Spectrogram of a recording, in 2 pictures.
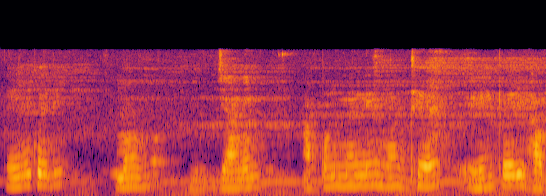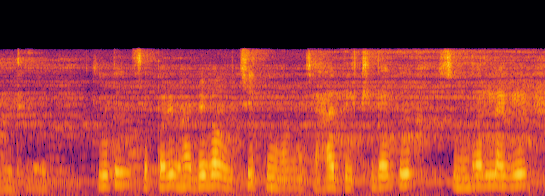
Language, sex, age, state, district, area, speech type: Odia, female, 18-30, Odisha, Sundergarh, urban, spontaneous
